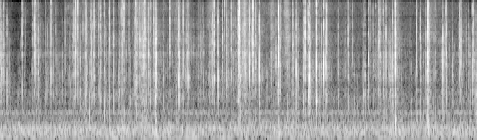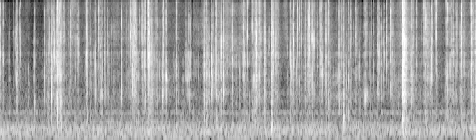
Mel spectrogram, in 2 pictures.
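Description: Fingertips press, rub and crinkle a clear plastic cellophane bag with star-printed paper inside, lying flat on a wooden desk. A steady run of bright, dry crackles and crinkles fills the clip, punctuated by sharper snapping peaks over a faint low hum.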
